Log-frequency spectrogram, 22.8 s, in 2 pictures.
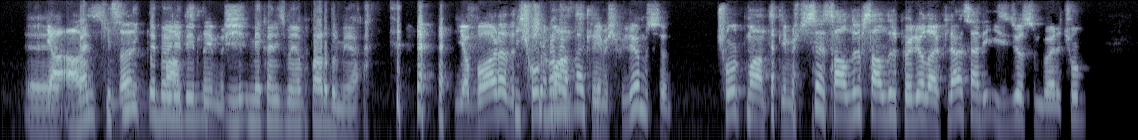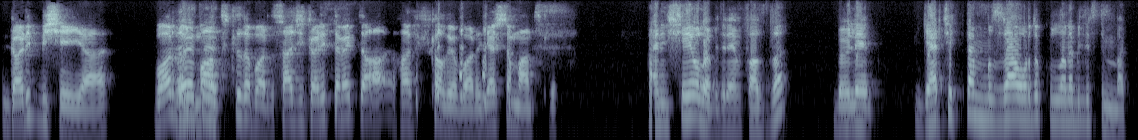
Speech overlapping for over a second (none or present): present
